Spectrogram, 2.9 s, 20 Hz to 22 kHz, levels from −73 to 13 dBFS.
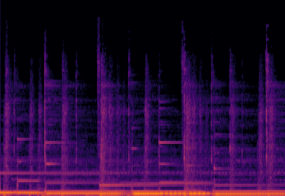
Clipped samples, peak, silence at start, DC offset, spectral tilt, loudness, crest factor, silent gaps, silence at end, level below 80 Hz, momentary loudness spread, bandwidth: under 0.1%; -6 dBFS; 0 s; under 0.1%; -5.5 dB/octave; -18 LUFS; 12 dB; none; 0 s; -34 dBFS; 5 LU; 16.5 kHz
